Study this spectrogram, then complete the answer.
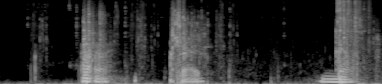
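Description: A sword strikes a rattling skeleton.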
